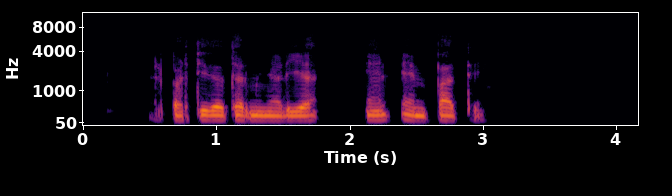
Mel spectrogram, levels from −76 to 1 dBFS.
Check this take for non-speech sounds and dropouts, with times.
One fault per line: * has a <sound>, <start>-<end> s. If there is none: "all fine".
all fine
